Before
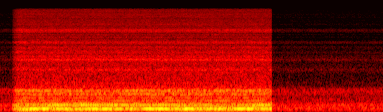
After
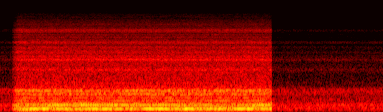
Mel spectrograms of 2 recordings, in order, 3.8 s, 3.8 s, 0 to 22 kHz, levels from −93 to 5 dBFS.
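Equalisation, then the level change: air absorption 76 m; low shelf 180 Hz -6.5 dB; 0.0 dB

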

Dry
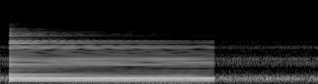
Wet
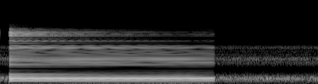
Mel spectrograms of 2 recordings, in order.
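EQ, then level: synth low-pass 4500 Hz, resonance Q 6.3; low shelf 350 Hz -6 dB; fixed phaser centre 2700 Hz, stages 6; +3.5 dB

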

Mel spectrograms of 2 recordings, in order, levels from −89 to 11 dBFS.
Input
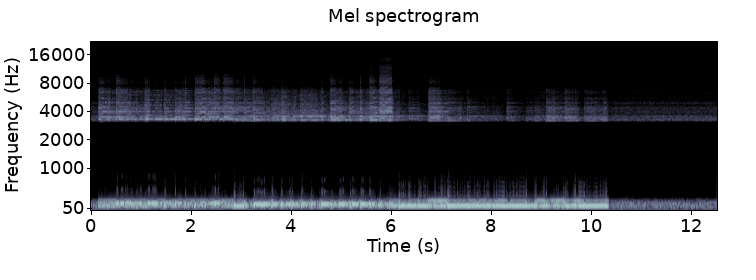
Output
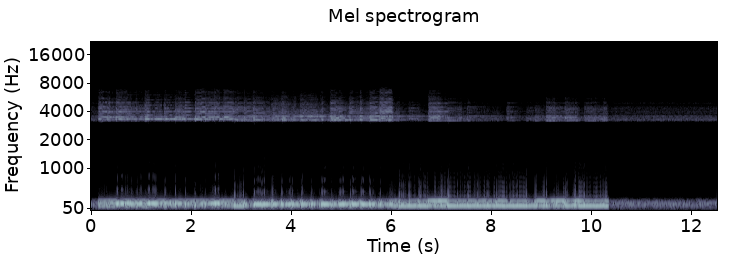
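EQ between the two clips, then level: Chebyshev band-pass 180–5500 Hz, order 2; air absorption 200 m; bell 1200 Hz +5.5 dB 2.4 oct; 0.0 dB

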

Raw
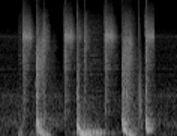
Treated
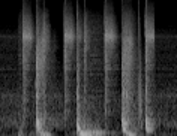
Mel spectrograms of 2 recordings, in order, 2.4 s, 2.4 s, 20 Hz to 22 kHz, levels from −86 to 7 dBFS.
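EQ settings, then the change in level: bell 120 Hz -10 dB 0.58 oct; +2.5 dB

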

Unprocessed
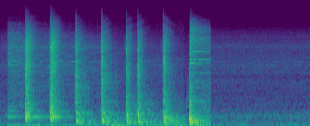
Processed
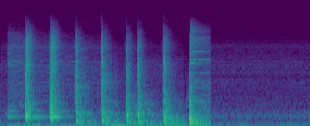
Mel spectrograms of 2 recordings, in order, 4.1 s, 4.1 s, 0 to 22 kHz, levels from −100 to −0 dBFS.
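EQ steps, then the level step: bell 120 Hz -5.5 dB 0.99 oct; high shelf 3500 Hz -9 dB; -7.5 dB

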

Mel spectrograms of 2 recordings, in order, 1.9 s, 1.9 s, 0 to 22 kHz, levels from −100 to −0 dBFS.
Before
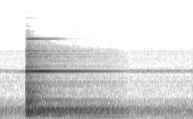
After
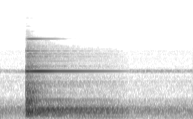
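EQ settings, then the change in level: high shelf 3100 Hz -9.5 dB; 0.0 dB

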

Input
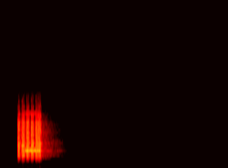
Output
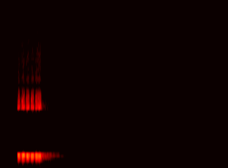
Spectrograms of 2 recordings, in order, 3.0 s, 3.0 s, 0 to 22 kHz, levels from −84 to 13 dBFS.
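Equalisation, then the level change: brick-wall FIR band-stop 2000–7800 Hz; high shelf 3300 Hz +9 dB; fixed phaser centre 1000 Hz, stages 4; +6.0 dB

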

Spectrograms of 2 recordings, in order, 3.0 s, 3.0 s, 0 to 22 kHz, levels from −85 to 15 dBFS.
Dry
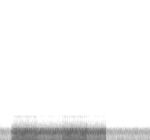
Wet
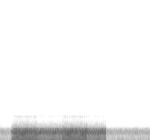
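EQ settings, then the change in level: bell 66 Hz +12 dB 0.47 oct; 0.0 dB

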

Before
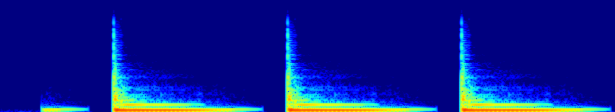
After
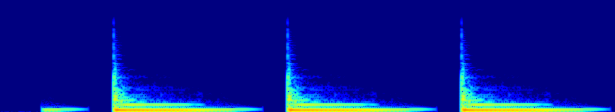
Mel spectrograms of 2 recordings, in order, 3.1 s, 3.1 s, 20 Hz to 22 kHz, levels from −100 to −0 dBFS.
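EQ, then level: high shelf 2100 Hz -8 dB; -8.5 dB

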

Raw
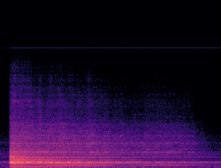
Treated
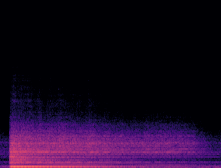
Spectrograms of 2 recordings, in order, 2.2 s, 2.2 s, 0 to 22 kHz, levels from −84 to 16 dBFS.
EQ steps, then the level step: EQ curve 130 Hz 0 dB, 180 Hz -8 dB, 280 Hz +13 dB, 430 Hz -16 dB, 740 Hz -23 dB, 1600 Hz -11 dB, 2300 Hz -2 dB, 3700 Hz -3 dB, 8100 Hz -22 dB; +8.0 dB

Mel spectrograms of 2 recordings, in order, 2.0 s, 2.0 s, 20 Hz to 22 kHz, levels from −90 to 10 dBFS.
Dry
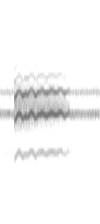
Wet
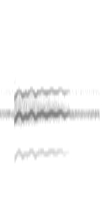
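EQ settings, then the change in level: vowel filter a; +7.5 dB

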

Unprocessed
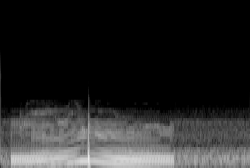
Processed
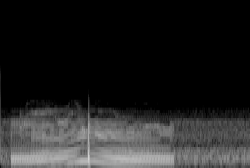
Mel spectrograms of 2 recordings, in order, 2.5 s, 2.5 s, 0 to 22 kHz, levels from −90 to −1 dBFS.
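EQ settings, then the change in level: band-pass 890 Hz, Q 0.54; 0.0 dB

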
